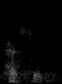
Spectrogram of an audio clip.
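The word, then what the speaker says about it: חֶסֶד: It's the word hess. Hed usually pronounced with a heartache. So it's almost comes out as sounds like you're like trying to cough something up.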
